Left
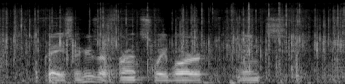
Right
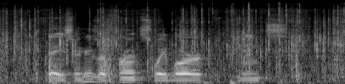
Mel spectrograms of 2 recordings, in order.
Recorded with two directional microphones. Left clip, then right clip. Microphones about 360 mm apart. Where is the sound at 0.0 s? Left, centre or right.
Centre.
